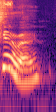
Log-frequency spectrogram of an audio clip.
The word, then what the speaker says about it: Puro: It's puro, like pure. Puro.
